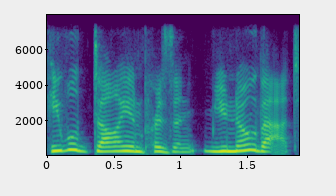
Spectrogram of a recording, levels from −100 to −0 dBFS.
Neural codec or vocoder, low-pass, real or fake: none; 7.2 kHz; real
